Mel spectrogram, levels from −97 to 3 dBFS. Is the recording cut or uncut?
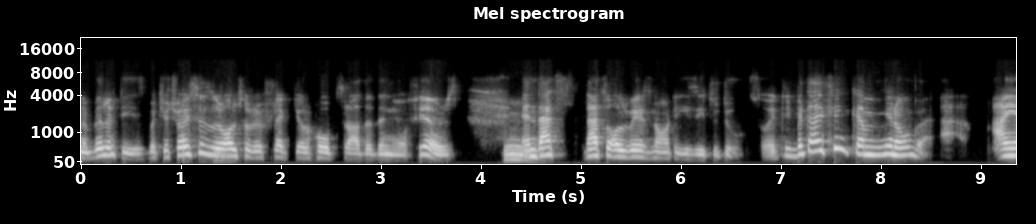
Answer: uncut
